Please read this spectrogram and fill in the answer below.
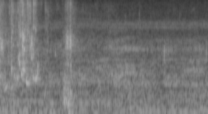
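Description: Water trickling and dripping into a plastic utility tub partly filled with water, the hose-fed reservoir for a steam box.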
